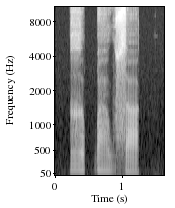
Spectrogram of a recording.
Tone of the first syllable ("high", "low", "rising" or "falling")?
low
